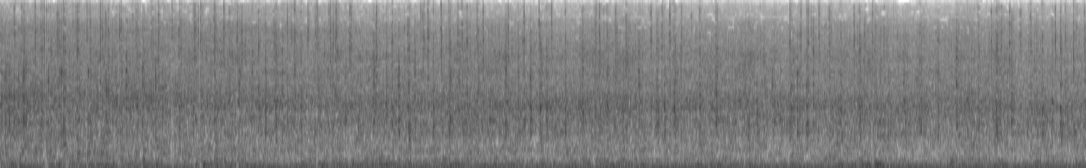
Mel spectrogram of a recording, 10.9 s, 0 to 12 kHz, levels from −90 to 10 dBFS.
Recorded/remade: recorded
